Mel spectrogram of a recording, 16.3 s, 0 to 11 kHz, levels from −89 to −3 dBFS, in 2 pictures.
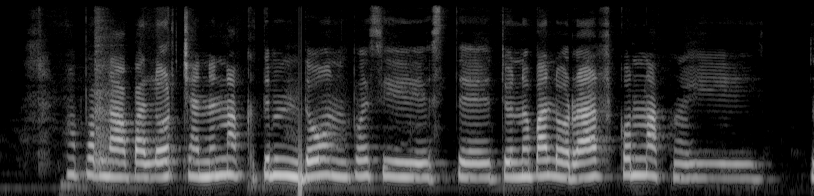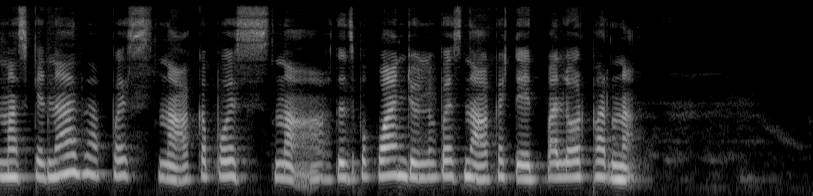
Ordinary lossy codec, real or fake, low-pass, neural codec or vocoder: MP3, 96 kbps; real; 9.9 kHz; none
